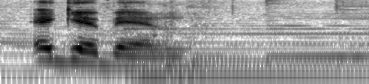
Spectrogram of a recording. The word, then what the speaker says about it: Aiguebelle: Aiguebelle. I've been saying it right. Okay, Aiguebelle National Park.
